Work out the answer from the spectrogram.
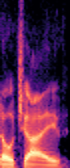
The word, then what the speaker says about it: ogive: is kind of pronunciation it's not ogive it's actually more of a j sound and ogive an ogive is a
